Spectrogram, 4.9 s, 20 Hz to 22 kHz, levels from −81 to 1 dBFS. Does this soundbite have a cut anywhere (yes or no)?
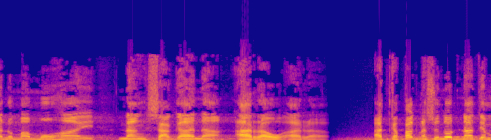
yes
